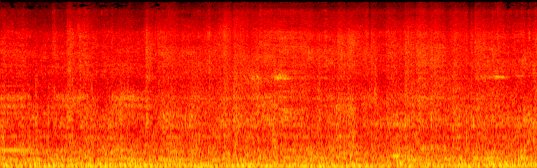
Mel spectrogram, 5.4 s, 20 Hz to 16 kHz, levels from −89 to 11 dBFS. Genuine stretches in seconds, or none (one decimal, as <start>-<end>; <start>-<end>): 0.0-1.7; 4.9-5.4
